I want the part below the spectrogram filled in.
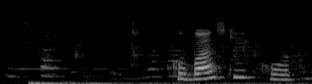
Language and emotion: Russian, neutral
